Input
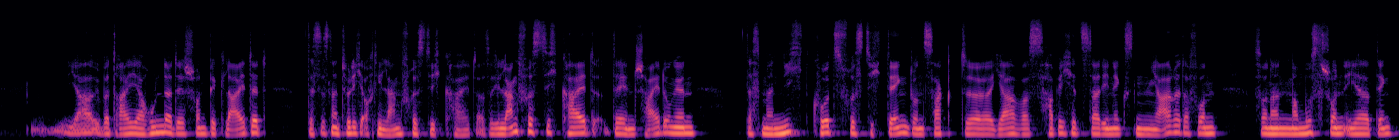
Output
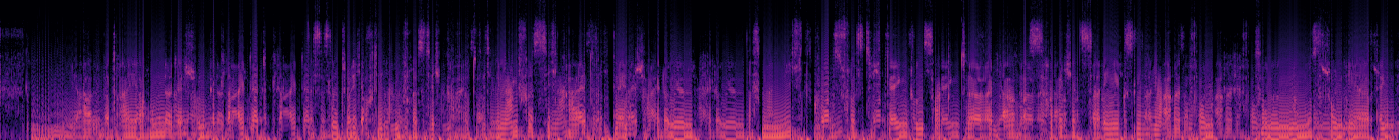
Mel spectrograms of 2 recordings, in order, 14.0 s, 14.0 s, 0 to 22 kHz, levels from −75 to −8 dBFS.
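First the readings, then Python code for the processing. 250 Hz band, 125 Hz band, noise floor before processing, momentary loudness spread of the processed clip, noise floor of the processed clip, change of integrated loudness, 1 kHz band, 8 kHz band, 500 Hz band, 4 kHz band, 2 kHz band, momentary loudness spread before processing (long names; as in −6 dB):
−4.5 dB, −5.0 dB, −68 dBFS, 4 LU, −41 dBFS, −1.0 dB, +3.5 dB, +6.0 dB, 0.0 dB, +4.5 dB, +4.0 dB, 8 LU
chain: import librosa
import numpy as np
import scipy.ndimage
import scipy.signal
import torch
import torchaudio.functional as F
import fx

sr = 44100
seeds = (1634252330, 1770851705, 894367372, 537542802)

p1 = fx.cycle_switch(x, sr, every=2, mode='muted')
p2 = fx.schmitt(p1, sr, flips_db=-47.0)
p3 = p1 + (p2 * 10.0 ** (-11.5 / 20.0))
p4 = fx.level_steps(p3, sr, step_db=17)
p5 = fx.peak_eq(p4, sr, hz=170.0, db=-7.5, octaves=2.2)
p6 = p5 + 10.0 ** (-14.0 / 20.0) * np.pad(p5, (int(517 * sr / 1000.0), 0))[:len(p5)]
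p7 = fx.env_flatten(p6, sr, amount_pct=70)
y = p7 * 10.0 ** (4.5 / 20.0)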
